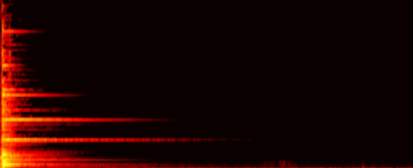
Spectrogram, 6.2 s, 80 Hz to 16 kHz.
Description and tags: Toy records#15-A#3-03
Complete Toy Piano samples. File name gives info: Toy records#02(<-number for filing)-C3(<-place on notes)-01(<-velocity 1-3...sometimes 4).
instrument, samples, piano, toy, sample, toys, toypiano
